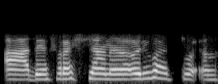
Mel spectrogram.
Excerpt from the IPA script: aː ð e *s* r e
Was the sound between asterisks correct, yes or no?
no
